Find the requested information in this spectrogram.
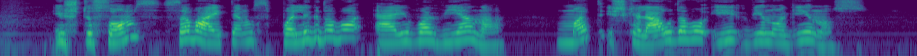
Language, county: Lithuanian, Vilnius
